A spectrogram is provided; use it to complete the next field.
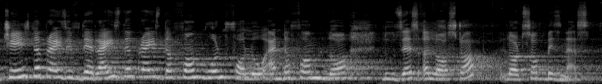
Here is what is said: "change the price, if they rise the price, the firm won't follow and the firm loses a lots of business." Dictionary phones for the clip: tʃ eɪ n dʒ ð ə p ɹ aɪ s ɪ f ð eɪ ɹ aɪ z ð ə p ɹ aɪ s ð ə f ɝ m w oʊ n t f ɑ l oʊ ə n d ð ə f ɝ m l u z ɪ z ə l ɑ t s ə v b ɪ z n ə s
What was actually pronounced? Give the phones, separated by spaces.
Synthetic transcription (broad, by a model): tʃ eɪ n dʒ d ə p ɹ aɪ s ɪ f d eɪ ɹ aɪ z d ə p ɹ aɪ s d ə f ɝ m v oʊ n t f ɑ l oʊ ə n d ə f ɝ m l u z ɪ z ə l ɑ t s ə p b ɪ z n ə s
